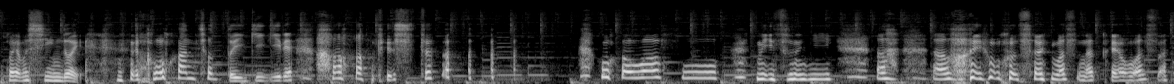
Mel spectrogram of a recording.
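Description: A woman hosting a casual morning stream, chatty and quick to giggle as she talks to her listeners. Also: fairly high pitch, darkish tone. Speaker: online audio show host and voice performer. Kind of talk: casual morning livestream chat.

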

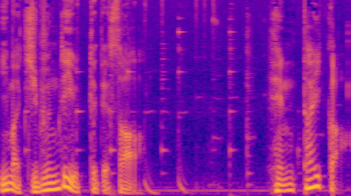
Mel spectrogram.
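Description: A man hosting a podcast alone, chatting casually in a rambling, self-mocking way with drawn-out pauses. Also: fairly low pitch, wildly swooping pitch, dark tone, soft background music. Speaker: podcast host. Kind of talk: casual solo chat.

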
